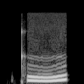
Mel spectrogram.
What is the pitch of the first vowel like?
rising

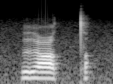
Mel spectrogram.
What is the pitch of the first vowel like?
falling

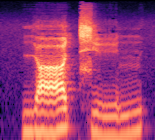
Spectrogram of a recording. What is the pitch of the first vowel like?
rising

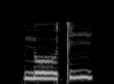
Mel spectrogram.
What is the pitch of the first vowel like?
low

